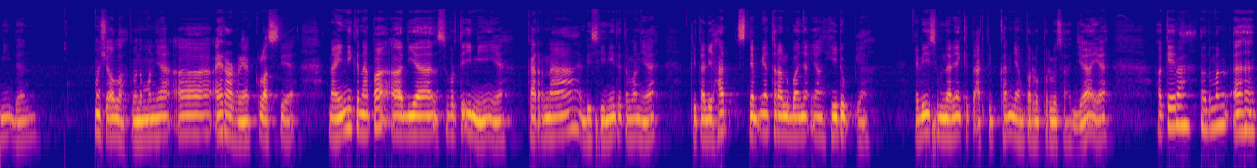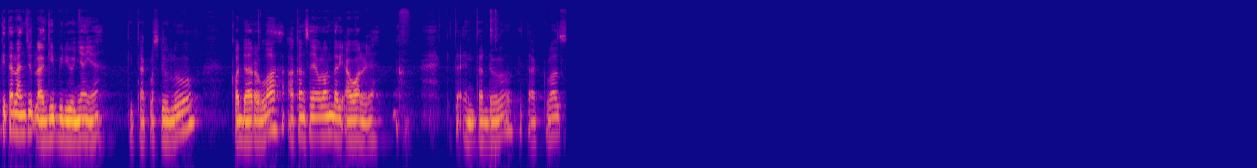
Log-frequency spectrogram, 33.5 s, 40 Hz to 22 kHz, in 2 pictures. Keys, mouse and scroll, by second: 23.2 Return, 24.4 ctrl+scroll down 4, 24.7-25.0 ctrl+scroll up 3, 24.8 click, 24.9 ctrl+shift+click, 25.1 ctrl+shift+click, 25.3 ctrl+scroll down 1, 25.4 click, 25.8 click, 25.8 KP_Decimal, 25.9 ctrl+shift+click, 26.1-26.7 ctrl+shift+scroll up 1, 26.3 KP_Decimal, 26.7 click, 27.0 click, 27.2 shift+click, 27.3 shift+click, 27.4 right click, 27.4 click, 27.6 ctrl+shift+click, 27.6 ctrl+scroll down 2, 27.7 ctrl+shift+d, 27.8 click, 27.9 click, 28.2 shift+click, 28.3-28.9 ctrl+scroll up 8, 28.5 ctrl+d, 28.6 ctrl+d, 29.2 shift+middle click, 29.4 ctrl+scroll up 2, 29.8 KP_Decimal, 30.0 middle click, 30.3 ctrl+d, 30.5 KP_Decimal, 30.9 click, 31.1 ctrl+scroll down 4, 31.5 click, 31.5-32.6 ctrl+scroll up 8, 31.6 click, 32.2 click, 32.5 click, 32.6 click, 32.6 ctrl+d, 33.2 middle click.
